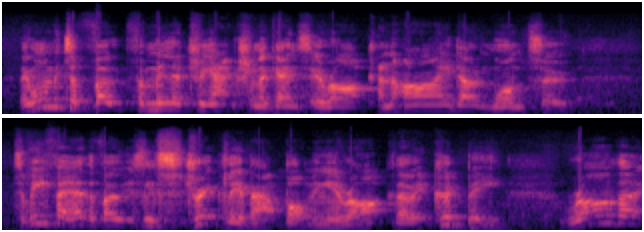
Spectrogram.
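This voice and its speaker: A man's voice: on the high side, fairly bright tone, lightly acted. A man playing a wry, candid diarist who is new to politics, narrating dramatised diary entries.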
